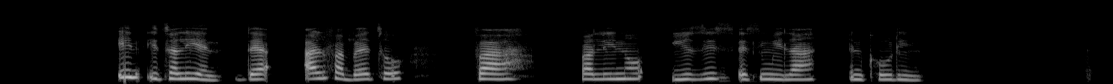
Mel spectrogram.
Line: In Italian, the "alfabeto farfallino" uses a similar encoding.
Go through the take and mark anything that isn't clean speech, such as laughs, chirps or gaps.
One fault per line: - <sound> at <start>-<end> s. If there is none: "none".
none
